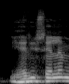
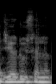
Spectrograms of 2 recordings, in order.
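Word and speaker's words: Jerusalem: यह पूरी तरीके से डिजिटल बैंक होगा और इजराइल की वर्तमान में राजधानी है यरूशलेम या जेरूशलेम, दोनों उच्चारण किए जाते हैं, जो भी आ जाए उसको देख लीजिएगा।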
